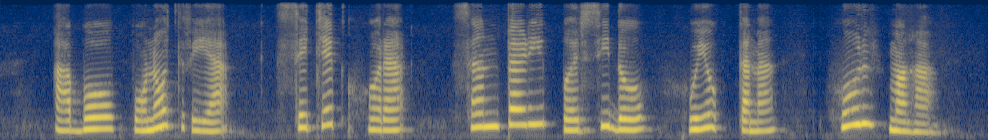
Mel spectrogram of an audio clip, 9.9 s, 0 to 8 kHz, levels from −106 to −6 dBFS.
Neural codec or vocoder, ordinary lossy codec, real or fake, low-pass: codec, 24 kHz, 0.9 kbps, WavTokenizer, small release; none; fake; 7.2 kHz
